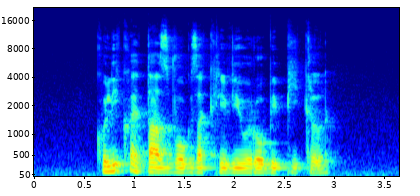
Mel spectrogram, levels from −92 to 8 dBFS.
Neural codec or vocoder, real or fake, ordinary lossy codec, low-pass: none; real; none; 19.8 kHz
